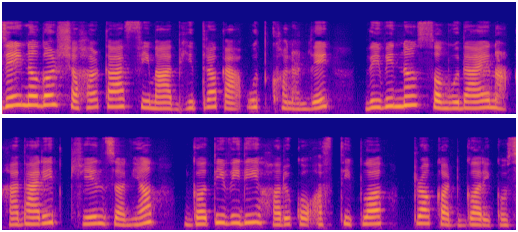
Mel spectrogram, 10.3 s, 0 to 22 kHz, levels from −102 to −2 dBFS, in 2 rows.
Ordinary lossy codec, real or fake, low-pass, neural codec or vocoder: none; fake; none; autoencoder, 22.05 kHz, a latent of 192 numbers a frame, VITS, trained on one speaker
